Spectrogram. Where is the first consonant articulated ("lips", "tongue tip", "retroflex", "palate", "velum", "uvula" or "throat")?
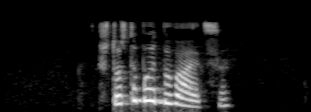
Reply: retroflex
